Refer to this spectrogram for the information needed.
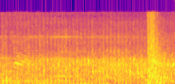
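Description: A police helicopter approaches, its rotor thumping in a steady, dense roaring drone that fills the whole clip, with a brief sharp burst of noise near the end.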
